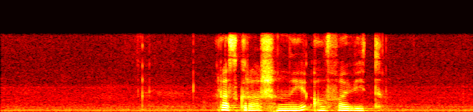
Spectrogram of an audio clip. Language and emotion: Russian, neutral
